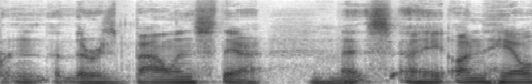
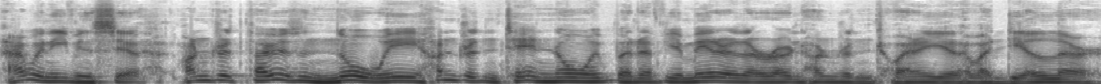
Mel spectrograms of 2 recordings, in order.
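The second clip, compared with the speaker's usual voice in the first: bad, poorly done put-on Irish accent; 3 semitones higher than usual. Retelling a haggle over selling his shares, bad Irish accent as Mister Lowe. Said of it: "a bad Irish accent coming up".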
